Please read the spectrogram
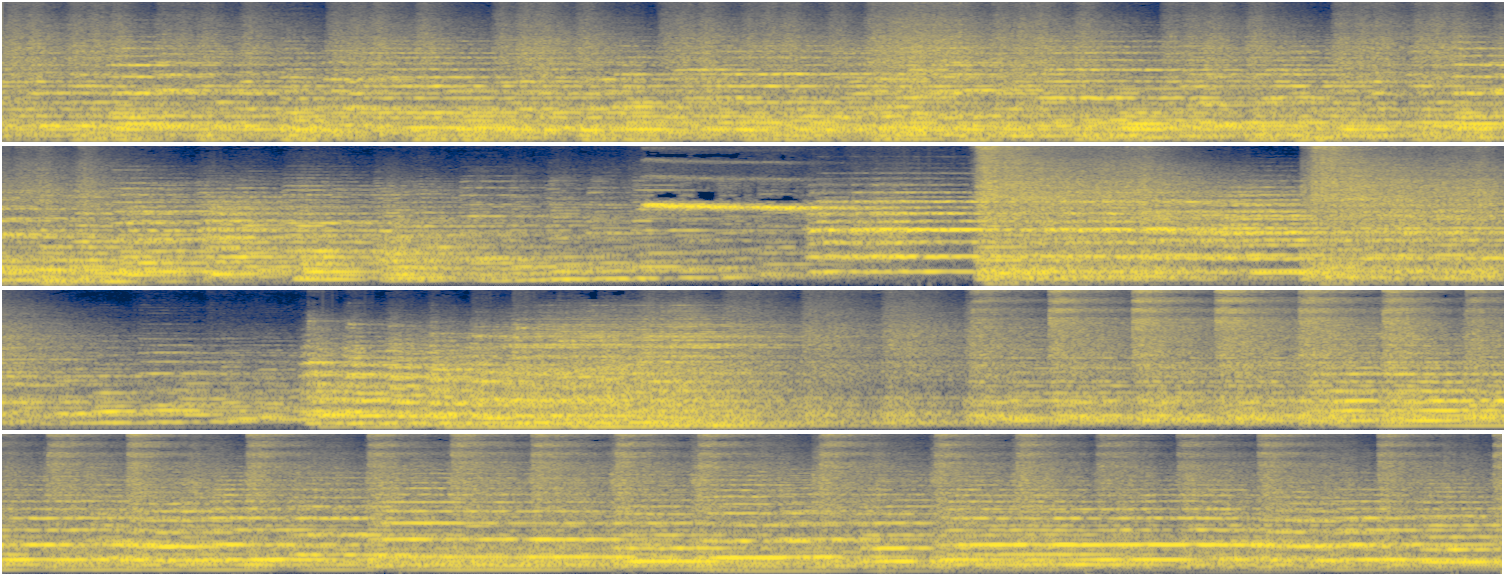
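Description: High school wind ensemble playing a concert band piece, with brass to the fore over percussion. Near the middle come sliding pitches broken by two sharp crashes. The second half settles into a steady beat of regular percussion strokes.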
